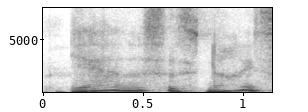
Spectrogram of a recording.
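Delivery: whispering. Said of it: "I'm kind of whispering".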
